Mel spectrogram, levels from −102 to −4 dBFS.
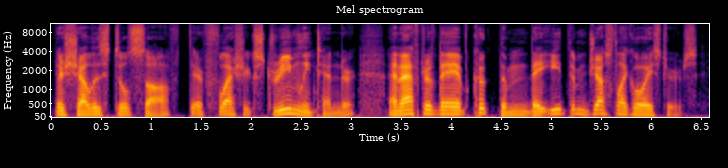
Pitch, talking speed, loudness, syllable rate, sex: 115 Hz, 190 wpm, -24 LUFS, 4.7 syllables/s, male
